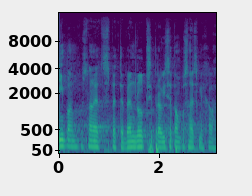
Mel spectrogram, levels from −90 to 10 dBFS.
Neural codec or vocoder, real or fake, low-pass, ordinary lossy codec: none; real; 14.4 kHz; AAC, 48 kbps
